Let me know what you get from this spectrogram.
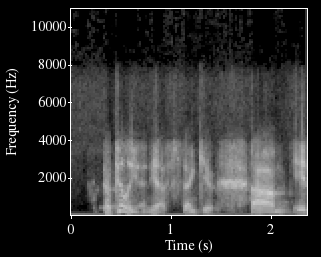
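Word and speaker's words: Papillion: Obviously, you know, Omaha, they play in the neighboring town actually of a I'm probably going to mispronounce it, but Pilion Pilion comparatively rural not Pilion.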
